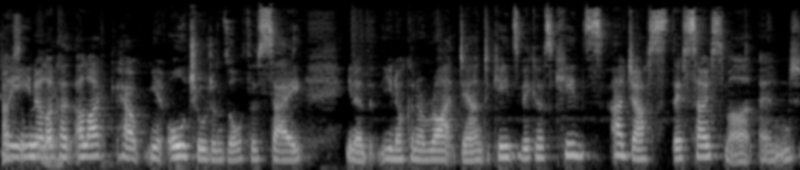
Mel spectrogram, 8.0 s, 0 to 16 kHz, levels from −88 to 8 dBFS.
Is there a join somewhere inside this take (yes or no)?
no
